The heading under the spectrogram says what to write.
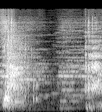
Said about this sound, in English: There are many sounds on the street. Hear the only sound of axe.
